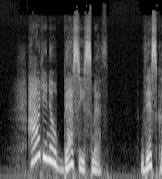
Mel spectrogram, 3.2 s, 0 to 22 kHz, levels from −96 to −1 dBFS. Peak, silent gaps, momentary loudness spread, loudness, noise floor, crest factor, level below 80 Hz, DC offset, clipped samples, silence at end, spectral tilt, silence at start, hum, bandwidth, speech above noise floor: -4 dBFS; none; 13 LU; -18 LUFS; -59 dBFS; 14 dB; -46 dBFS; under 0.1%; under 0.1%; 0 s; -4 dB/octave; 0.45 s; none; 20 kHz; 42 dB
